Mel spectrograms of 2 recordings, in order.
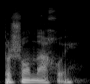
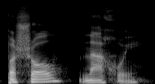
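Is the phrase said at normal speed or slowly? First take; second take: normal; slow. First: The phrase is said at normal speed. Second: The phrase is said more slowly.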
